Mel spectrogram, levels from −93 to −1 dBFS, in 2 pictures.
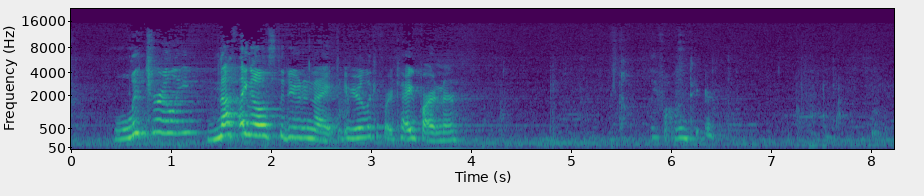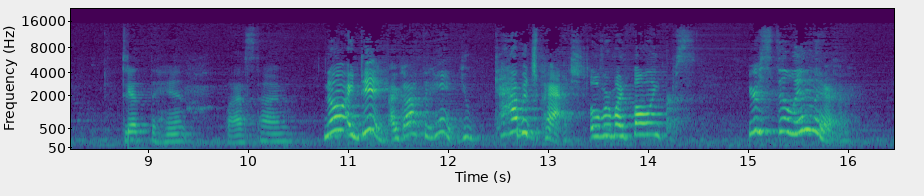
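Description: At 2.67, 8.80, 11.40 and 14.19 s there's damaged data in the compressed stream: corrupt bytes make the decoder lose sync and hunt for the next frame, leaving a brief chirp or blip.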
